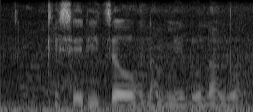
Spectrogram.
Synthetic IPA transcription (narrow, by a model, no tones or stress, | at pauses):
t͡ɬʼɪsedit͡sʼɛʊnam̩mɪlʊnalʊ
